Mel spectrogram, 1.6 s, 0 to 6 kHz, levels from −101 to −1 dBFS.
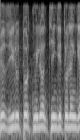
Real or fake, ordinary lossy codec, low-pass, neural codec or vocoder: real; none; 5.4 kHz; none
